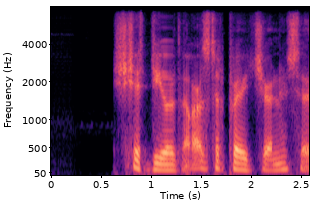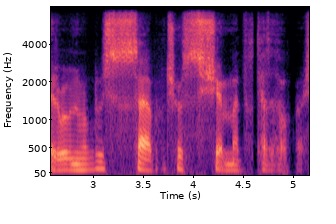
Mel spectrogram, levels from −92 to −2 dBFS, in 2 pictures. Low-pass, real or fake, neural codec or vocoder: 7.2 kHz; fake; codec, 16 kHz in and 24 kHz out, 0.6 kbps, FocalCodec, streaming, 4096 codes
